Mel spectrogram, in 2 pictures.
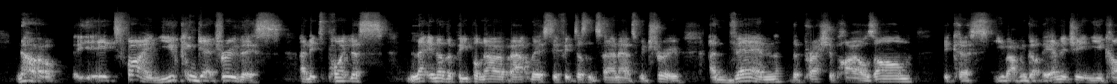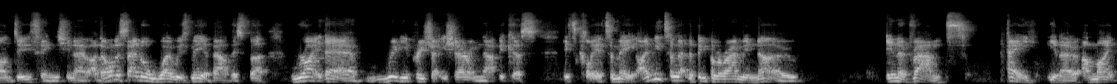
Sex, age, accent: male, 30-49, British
